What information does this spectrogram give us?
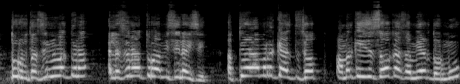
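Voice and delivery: ordinary delivery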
